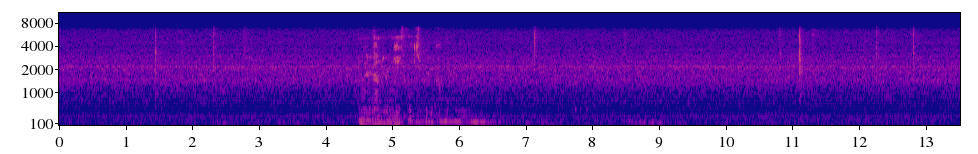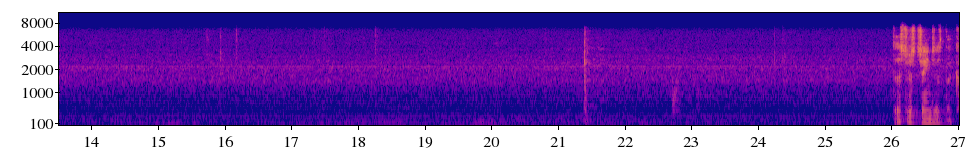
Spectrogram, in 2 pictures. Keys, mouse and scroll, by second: 2.6 right click, 7.6-8.4 scroll down 3, 8.4 right click, 10.1 right click, 10.2 right click, 11.2 shift+right click, 12.7 right click, 16.0 shift+right click, 18.8-22.1 scroll up 2, 24.1 click.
